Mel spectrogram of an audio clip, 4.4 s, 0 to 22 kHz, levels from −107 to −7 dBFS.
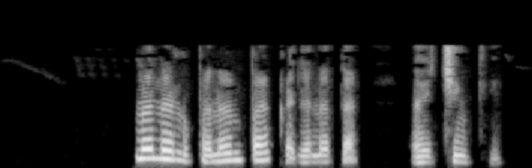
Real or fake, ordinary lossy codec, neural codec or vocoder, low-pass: real; MP3, 48 kbps; none; 7.2 kHz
